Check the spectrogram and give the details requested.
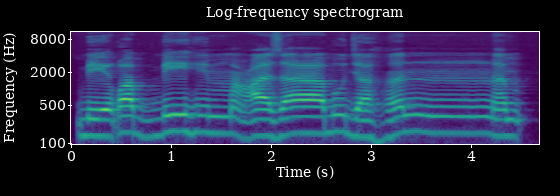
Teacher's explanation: وقف کی صورت میں میم کے اوپر جو زبر ہے یہ ختم ہو جائے گی اور میم ساکن ہو جائے گی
